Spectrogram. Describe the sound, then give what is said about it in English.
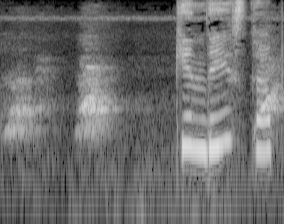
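Dogs bark in short bursts, a couple of softer yaps first, then a louder run of barks near the end, with no talking over them. “Because listen, I hate dogs.”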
